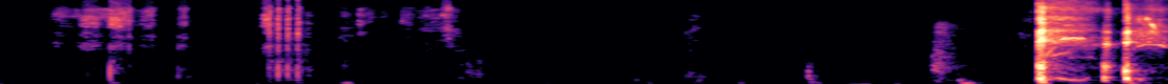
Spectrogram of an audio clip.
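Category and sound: human body sound, person coughing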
